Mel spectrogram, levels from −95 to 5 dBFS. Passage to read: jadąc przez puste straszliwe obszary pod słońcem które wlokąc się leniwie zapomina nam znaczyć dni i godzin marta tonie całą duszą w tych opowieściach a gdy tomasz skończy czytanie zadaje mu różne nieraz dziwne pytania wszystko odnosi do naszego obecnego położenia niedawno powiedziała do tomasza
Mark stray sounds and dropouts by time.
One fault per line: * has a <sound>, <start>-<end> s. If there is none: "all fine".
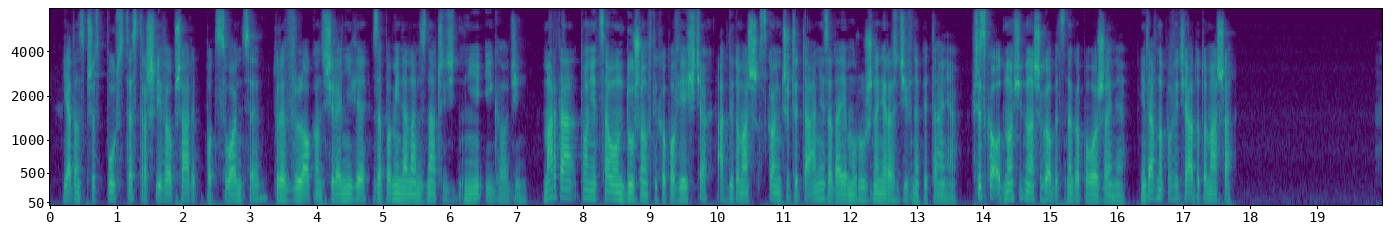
all fine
